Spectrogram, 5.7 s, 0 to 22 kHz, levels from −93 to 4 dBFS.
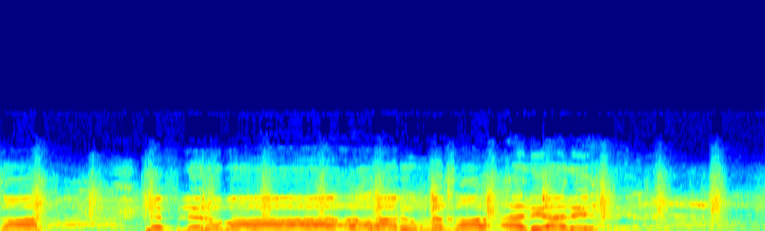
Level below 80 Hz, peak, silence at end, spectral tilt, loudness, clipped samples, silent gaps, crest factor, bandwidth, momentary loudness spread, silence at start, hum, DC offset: -52 dBFS; -6 dBFS; 0 s; -4 dB/octave; -20 LUFS; under 0.1%; none; 14 dB; 8.4 kHz; 10 LU; 0 s; none; under 0.1%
